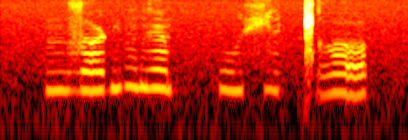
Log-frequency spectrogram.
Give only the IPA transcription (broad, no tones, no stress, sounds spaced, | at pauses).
n z ʌ ɖ ŋ ɡ ɛ̃ pː u ç ɪ ɡ͡ǁ ʌ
